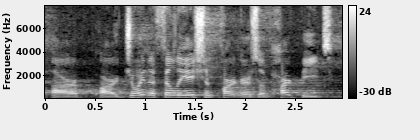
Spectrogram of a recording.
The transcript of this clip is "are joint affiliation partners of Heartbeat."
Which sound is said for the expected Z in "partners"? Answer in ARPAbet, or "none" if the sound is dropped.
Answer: Z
